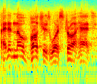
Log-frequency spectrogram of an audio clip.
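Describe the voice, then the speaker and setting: A man acts a hard-boiled American special agent from an early 1950s TV adventure. His voice is fairly low, terse and sardonic. The old soundtrack is clearly noisy. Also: animated, normal speed, close to an everyday voice. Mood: defiant, dry. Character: tough, wisecracking American government special agent.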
